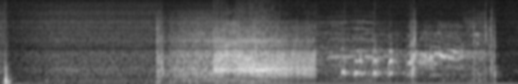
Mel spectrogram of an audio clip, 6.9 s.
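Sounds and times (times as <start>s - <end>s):
big loud fart: 2.8s - 4.3s, 5.4s - 5.7s
laughter: 4.2s - 6.5s.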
